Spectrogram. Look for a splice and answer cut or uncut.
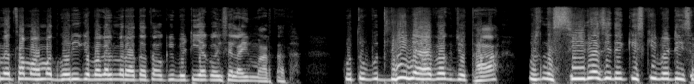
uncut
